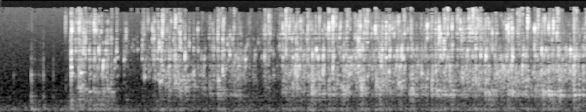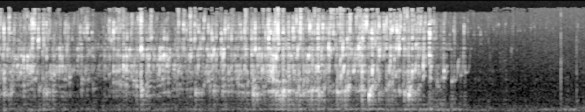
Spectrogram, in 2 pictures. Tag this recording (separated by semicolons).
container; jug; splash; water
